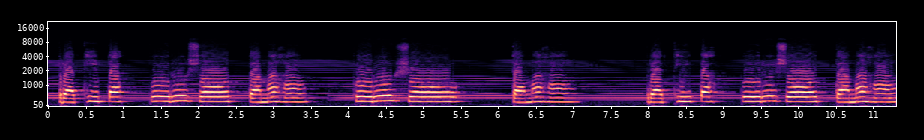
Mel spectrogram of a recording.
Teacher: విసర్గ ఉన్నది కాబట్టి దాని పక్కన ప తో పదం మొదలైనది శ్వాస వదులుతూ చివరన ప లాగా ఉచ్చారణ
